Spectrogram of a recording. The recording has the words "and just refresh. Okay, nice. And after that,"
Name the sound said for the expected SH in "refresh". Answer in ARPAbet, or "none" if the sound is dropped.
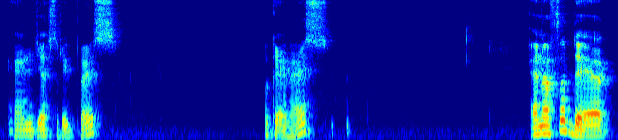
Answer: S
